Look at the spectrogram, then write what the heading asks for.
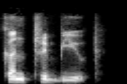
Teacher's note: Stress is on the second syllable, trib.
